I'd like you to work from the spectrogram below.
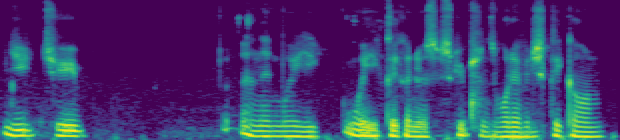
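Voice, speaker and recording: Gravelly man in casual chat. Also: mid-range voice, darkish tone, rough recording.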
